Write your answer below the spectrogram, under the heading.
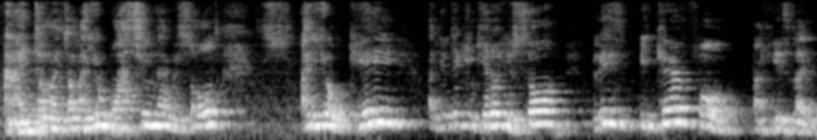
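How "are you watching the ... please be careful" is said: a worried dad fretting over the phone, half laughing; nervous father. Retold or imitated. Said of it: "I'm getting so nervous".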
